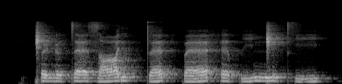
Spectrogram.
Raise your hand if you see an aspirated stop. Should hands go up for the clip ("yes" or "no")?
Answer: yes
